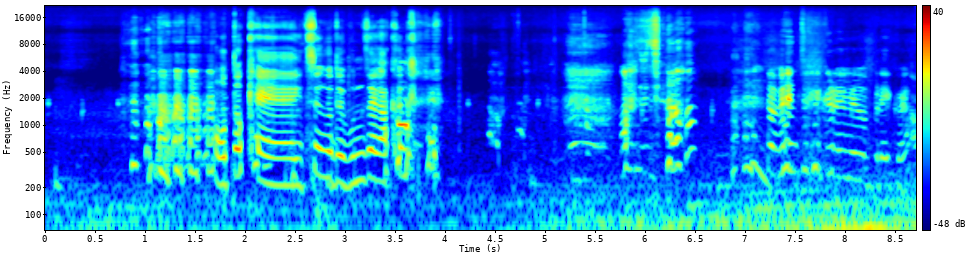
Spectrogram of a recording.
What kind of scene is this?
car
